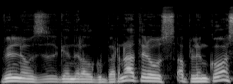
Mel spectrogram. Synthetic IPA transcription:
ʋʲɪlʲnʲɛʊsɡʲɛnʲɛɾɑːlˠɡʊbʲɛɾnɑːt̪ɔɾʲɛʊsɐpʲlʲɪŋkoːs

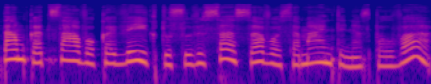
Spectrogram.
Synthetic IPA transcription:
t̪ɐmkɐt̪sɑːʋoːkɐʋʲɛɪkt̪ʊsʊʋʲɪsɐsɑːʋoːsʲɛmɑˑnʲt̪ʲɪnʲɛspɐlˠʋɐ

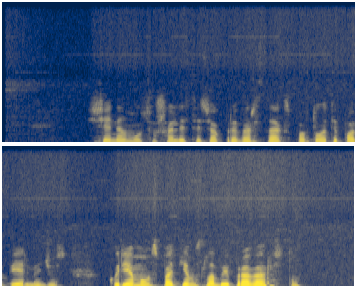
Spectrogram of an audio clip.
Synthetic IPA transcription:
ʃʲɛnd̪ʲɛnmuːsuʃɐlʲɪst̪ʲiɛsʲoːk̚pʲɾʲɪʋʲɛɾst̪ɐɛkspɔɾt̪uɔt̪ʲɪpoːpʲeːlʲmʲɛd͡ʒʲʊs | kʊɾʲiɛmʊmspɐt̪ʲiɛmslˠɐbɐɪpɾɐʋʲɛɾst̪ʊ

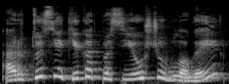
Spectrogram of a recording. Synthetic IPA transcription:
ɐrt̪ʊsʲɛkʲɪkɐt̪̚pɐsʲɪjɛʊʃʲt͡ʃʲɛʊblˠoːɡɐɪ

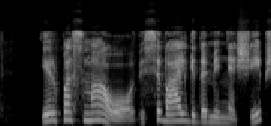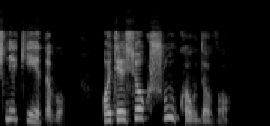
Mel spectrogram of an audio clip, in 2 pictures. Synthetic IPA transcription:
ɪɾpɐsmɑːoːʋʲɪsʲɪʋɐlʲɡʲiːd̪ɐmʲɪnʲɛʃʲɛɪpʃʲnʲɛkʲeːd̪ɐʋo̰ː | oːt̪ʲiɛsʲoːkʃuːkɐʊd̪ɐʋo̰ː

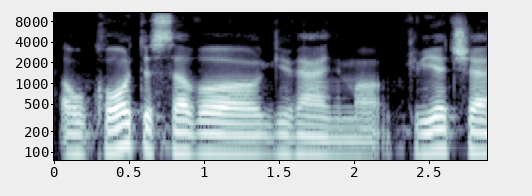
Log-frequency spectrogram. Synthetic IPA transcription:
ɐʊkʰoːt̪ʲɪsɑːʋoːɡʲiːʋʲæːnʲɪmo̰kʋʲiɛt͡ʃʲɛ

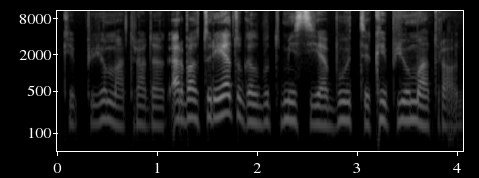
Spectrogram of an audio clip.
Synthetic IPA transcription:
kɐɪpjʊmɐt̪ɾoːd̪oːɐɾbɐt̪ʊɾʲeːt̪uɡɐlˠbuːt̪mʲɪsʲɪjɛbuːt̪ʲɪkɐɪpjʊmɐt̪ɾo̰ːd̪

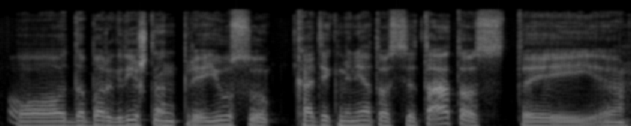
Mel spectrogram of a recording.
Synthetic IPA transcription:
oːd̪ɐbɐrɡɾʲiːʃt̪ɐnt̪̚pʲɾʲiɛjuːsʊ̰kɑːt̪ʲɪkmʲɪnʲeːt̪oːst̪sʲɪt̪ɑːt̪oːst̪ɐɪ

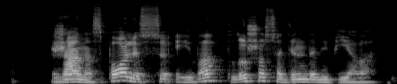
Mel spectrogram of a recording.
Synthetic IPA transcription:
ʒɑːnɐspoːlʲɪsːʊʔɛɪʋɐplˠʊʃoːsod̪ʲɪnd̪ɐmʲɪpʲiɛʋɑ

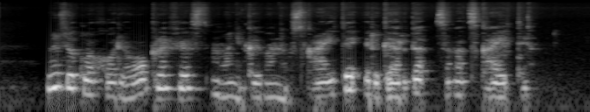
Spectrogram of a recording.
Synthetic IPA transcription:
mʲʊzʲɪklˠoːxɔɾʲɛɔːɡɾɐfʲeːsmɔnʲɪkɐɪʋɐnɐʊskɐˑɪt̪ʲeːʔɪɾɡʲɛɾd̪ɐsɐʋɐt̪skɐɪt̪ʲeː

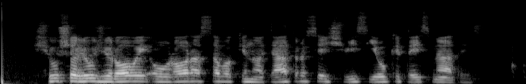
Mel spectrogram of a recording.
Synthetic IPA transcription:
ʃʲuːʃɐlʲuːʒʲuɾoːʋɐɪʔɐʊɾɔɾɐsɑːʋoːkʲɪnoːt̪ʲæːt̪ɾoːsʲɛɪʃʲʋʲiːsjɛʊkʲɪt̪ɐɪsmʲæːt̪ɐɪs

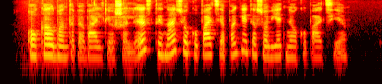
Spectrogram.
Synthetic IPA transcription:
oːkɐlˠbɐnt̪ɐpʲiɛbɑːˑlʲt̪ʲɪjoːsʃɐ̰lʲɪst̪ɐɪnɑːt̪sʲɪjuɔkʊpɑːt̪sʲɪjɛpɐkʲɛɪt̪ʲɛsɔʋʲiɛt̪ʲɪnʲɛɔkʊpɑːt̪sʲɪjɛ̰

